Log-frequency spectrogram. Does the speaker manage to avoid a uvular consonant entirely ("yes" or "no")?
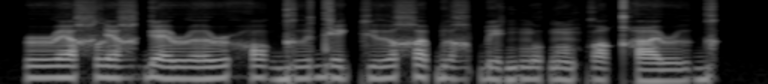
no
